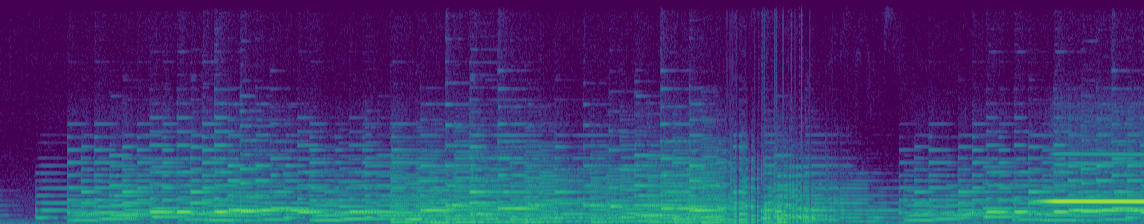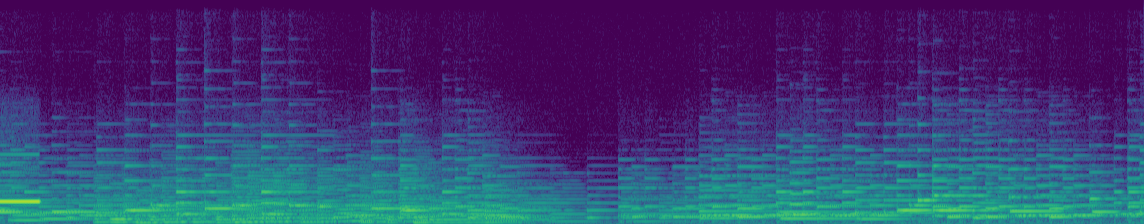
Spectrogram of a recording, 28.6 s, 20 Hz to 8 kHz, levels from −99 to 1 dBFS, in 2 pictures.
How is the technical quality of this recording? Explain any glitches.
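The music has two clear glitches, heard through a call-type path with nothing above 8 kHz.

From 9.08 to 11.07 s the music turns choppy and robotic. This is repeated packet loss: dozens of holes up to 40 ms each are patched by stretching the preceding sound, covering about 28% of that stretch.

From 12.86 to 14.84 s a loudspeaker feedback squeal swells within a fraction of a second into a steady 837 Hz tone about 15 dB above the music. A microphone is re-amplifying its own loudspeaker at that frequency.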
